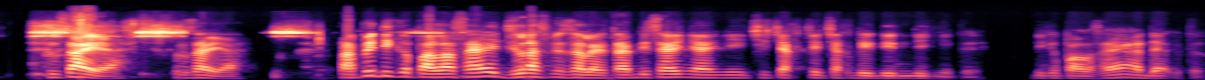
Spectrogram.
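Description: A man's fairly high voice at a very fast pace, with lively intonation, big swings in loudness, and a dry, close sound with no echo. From Indonesia (Jakarta). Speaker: workshop facilitator. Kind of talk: workshop presentation. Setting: video call. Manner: casual, frequent fillers.

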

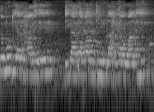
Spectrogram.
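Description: The intonation stays fairly even. Strong room echo and noticeable background noise fill the recording. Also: man. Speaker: religious preacher. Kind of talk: sermon. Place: hall.

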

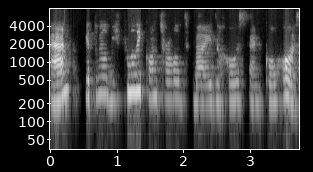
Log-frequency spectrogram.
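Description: With an Indonesian accent, the speaker talks at a fairly slow pace. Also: woman. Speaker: master of ceremony; event host, moderator. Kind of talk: formal event hosting. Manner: formal. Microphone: video call.

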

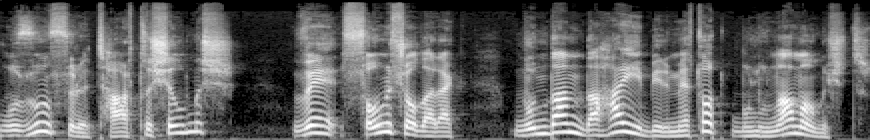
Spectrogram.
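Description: Over a silent background in a very clean recording, a man speaks at a very slow pace. His fairly high pitch moves in very wide swings. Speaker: associate professor, political commentator. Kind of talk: casual explanatory interview.

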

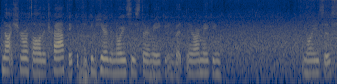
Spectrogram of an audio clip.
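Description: The speech runs at a moderate pace with long, frequent pauses, recorded dry with no echo but with noticeable background noise. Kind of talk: casual commentary. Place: garden. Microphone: phone near.

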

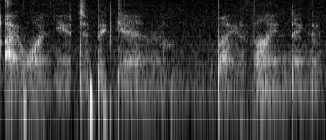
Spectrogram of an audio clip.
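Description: Background noise is clearly audible. Over it, a woman whispers very slowly. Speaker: ASMR artist and tarot reader. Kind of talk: guided relaxation. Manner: whispered; soft-spoken, slow.

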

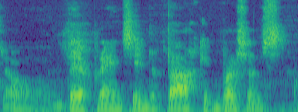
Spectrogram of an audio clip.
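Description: This is a man speaking. Light background noise sits behind him. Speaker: interviewee. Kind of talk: interview answer. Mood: calm, reflective. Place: garage.

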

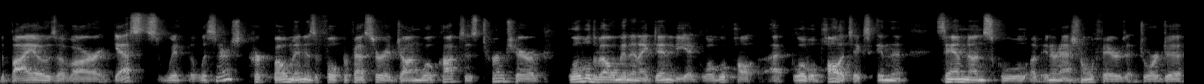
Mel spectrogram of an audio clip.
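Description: A man talks at a fairly quick pace in a normal speaking voice. His pitch is fairly low, with ordinary variation. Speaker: webinar host. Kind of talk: reading bios, interview intro. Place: home room. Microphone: earbuds.

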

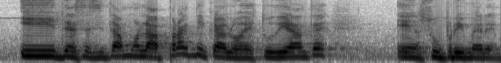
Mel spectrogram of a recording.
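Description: At a moderate pace, a man talks, his pitch varying in an ordinary way. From Panama City, Río Abajo; Panama. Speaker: political candidate; candidate. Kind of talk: casual cooking show interview. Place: studio. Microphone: lapel.

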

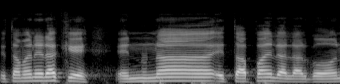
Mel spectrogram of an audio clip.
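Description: In a normal speaking voice, a man talks at a fairly slow pace, his fairly high pitch showing ordinary variation. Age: middle-aged. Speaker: agronomist, project coordinator; presenter. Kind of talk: lecture. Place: hall. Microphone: handheld.

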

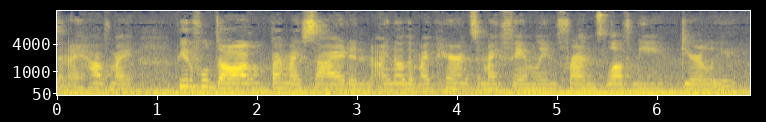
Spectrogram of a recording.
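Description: A woman speaks at a moderate pace in a very deep, low voice. Her monotone, flat delivery sits over noticeable background noise. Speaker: lifestyle vlogger. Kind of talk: reflective monologue to camera. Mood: reflective, candid. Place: home room. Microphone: phone near.

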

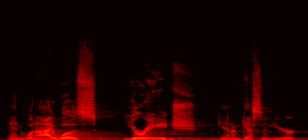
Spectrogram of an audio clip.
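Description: Over a quiet background, a man talks at a fairly slow pace with very wide pitch swings. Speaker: priest giving a parish mission talk. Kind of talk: sermon. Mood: warm, lightly humorous. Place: church. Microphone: podium.

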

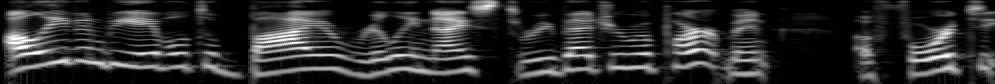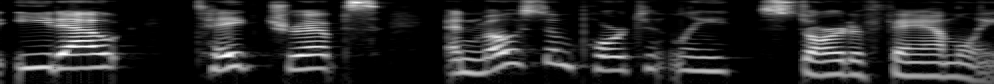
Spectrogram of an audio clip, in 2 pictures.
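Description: An animated woman with a Canadian accent, fairly quick pace and lively intonation against a quiet background. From Canada. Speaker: commentator. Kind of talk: opinionated monologue to camera. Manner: animated, sarcastic. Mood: indignant, critical. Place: studio. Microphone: studio mic.

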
